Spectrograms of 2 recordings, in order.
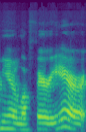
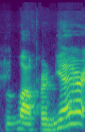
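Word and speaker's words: Lafrenière: They were two old, and they kept calling LaFerriere, and I was like, who is this?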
